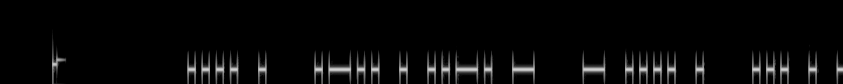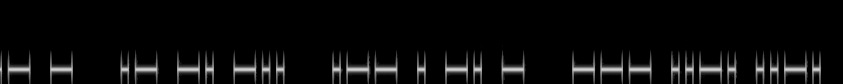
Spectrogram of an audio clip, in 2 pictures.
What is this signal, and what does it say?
Morse code, heard as a keyed tone, about 17 wpm, 700 Hz. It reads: HE LEFT THE SEAT AND WENT OFF
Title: Sentences from Top 1500 Words 17wpm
